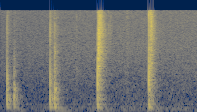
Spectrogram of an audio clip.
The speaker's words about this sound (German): Und es wird alles nachgemacht. Treppe runter.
